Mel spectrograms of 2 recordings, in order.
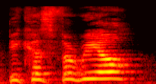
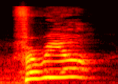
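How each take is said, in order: First: Said in the usual way. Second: Squeaky, high, loud incredulous "For real?"; funny for real. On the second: Real, not acted. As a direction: pitch "For real?" way up in mock disbelief. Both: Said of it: "I know I'm saying that funny".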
